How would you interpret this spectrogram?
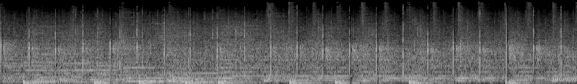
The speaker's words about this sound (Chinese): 来来，为他们鼓掌，他们常年的为教会摆上，真的是我们的英雄在这里，喏，为他们来鼓掌吧。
